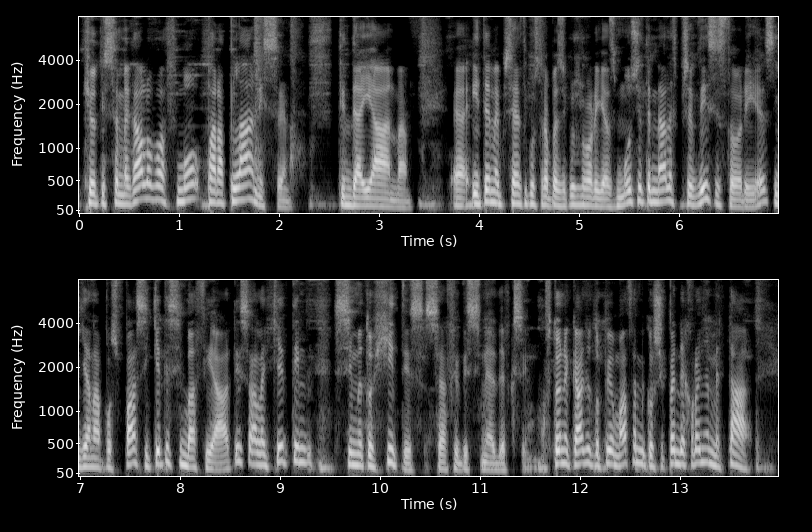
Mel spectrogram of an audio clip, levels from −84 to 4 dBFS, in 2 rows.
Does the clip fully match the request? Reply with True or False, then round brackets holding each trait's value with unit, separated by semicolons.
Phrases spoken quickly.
True (185 wpm)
